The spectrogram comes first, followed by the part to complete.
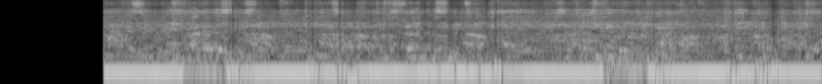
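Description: Live hip-hop performance over a loud PA: a heavy bass-driven beat with vocals over it, cutting in abruptly about a second in after silence.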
